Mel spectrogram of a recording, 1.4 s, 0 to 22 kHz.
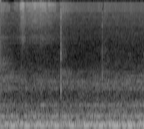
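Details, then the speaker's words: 2003 Ford Expedition 5.4 V8 after the idle air control valve was replaced, fixing a roughly 2000 rpm high idle: an even rumble with a steady idle pulse at about 800 rpm and no misses, ticks or hunting. Normal idle. "so i'm gonna shut it off it's idle and nice it's about 800 rpms"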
